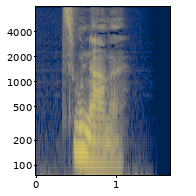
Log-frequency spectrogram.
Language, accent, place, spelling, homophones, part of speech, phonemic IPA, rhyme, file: German, Germany, Berlin, Zunahme, Zuname, noun, /ˈtsuːnaːmə/, -aːmə, De-Zunahme.ogg
- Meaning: 1. increase 2. short for Gewichtszunahme (“weight gain”)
